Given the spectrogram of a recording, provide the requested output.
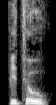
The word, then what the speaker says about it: pito: PITO is 7 in Bicol. Change I to the American letter, E, then pronounce it as Pitu.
